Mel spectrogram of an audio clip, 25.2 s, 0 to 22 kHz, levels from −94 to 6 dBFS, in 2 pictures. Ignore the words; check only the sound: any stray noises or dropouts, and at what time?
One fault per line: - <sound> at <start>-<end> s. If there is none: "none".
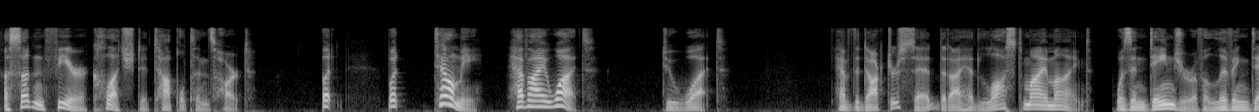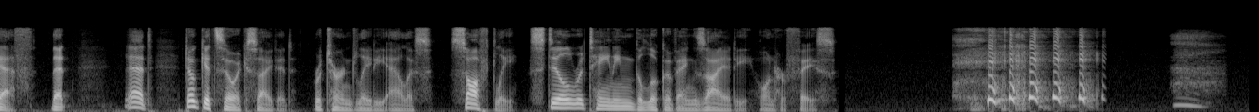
- laugh at 22.1-23.7 s
- sigh at 24.3-24.9 s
